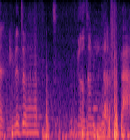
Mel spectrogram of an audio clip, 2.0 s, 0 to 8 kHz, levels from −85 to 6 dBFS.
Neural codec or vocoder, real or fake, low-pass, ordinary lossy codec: codec, 16 kHz, 1 kbps, X-Codec, HuBERT features, trained on general audio; fake; none; none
